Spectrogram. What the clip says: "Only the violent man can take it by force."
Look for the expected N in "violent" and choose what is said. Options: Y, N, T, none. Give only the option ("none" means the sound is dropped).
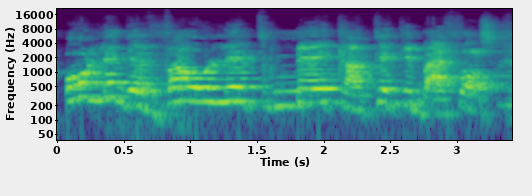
none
